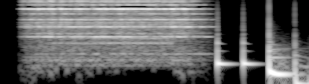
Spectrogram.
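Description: Logo sound effect: a high, shimmering, bell-like trill of many ringing tones for about a second and a half, then two short, low plucked notes.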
